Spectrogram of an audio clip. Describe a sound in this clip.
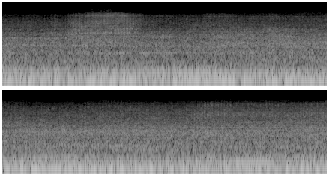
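Tractor engines chug along a road at a distance.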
